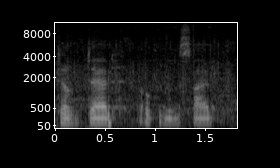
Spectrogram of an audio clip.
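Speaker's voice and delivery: quiet mutter under the breath, to oneself. Voicing a character who speaks to themselves before leaving: muttering under breath. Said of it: "I mutter under my breath".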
